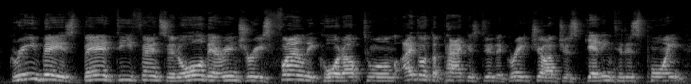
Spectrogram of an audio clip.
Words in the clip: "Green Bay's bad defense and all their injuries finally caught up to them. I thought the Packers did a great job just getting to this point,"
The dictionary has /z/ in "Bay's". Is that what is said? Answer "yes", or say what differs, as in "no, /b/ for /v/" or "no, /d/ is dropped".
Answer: yes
